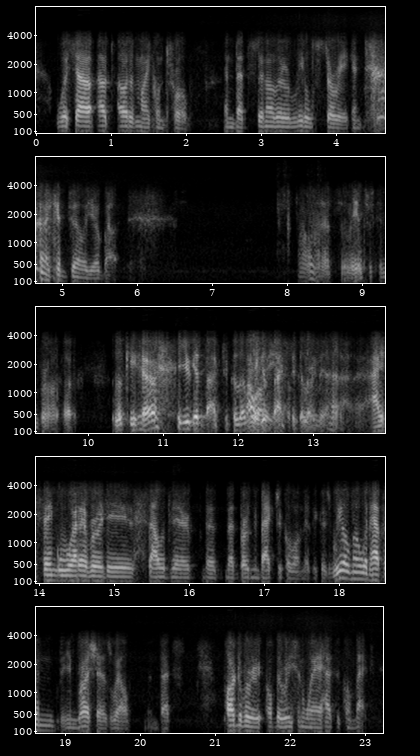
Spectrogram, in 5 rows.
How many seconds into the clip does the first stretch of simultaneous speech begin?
12.1 s

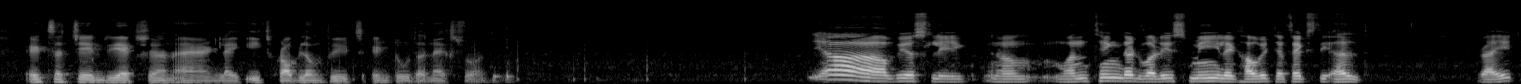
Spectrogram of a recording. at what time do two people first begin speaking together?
none

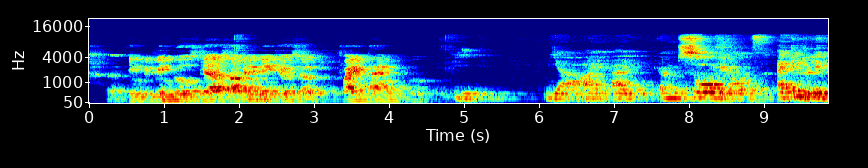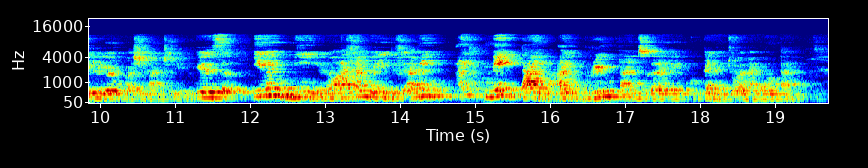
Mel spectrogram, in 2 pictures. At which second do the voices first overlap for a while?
none

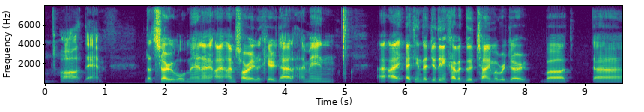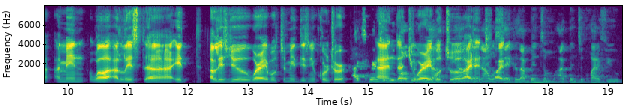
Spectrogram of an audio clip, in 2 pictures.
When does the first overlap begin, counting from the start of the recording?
15.1 s

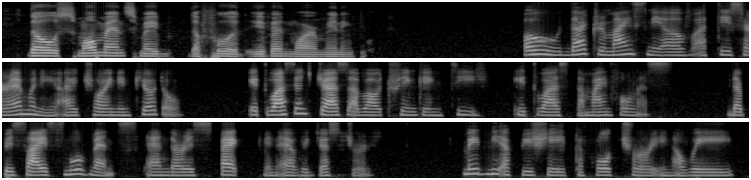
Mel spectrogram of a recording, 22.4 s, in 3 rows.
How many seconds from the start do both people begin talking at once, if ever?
none

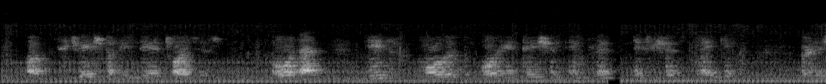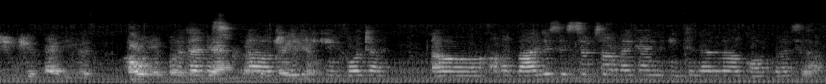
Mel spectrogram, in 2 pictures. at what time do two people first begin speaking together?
10.0 s

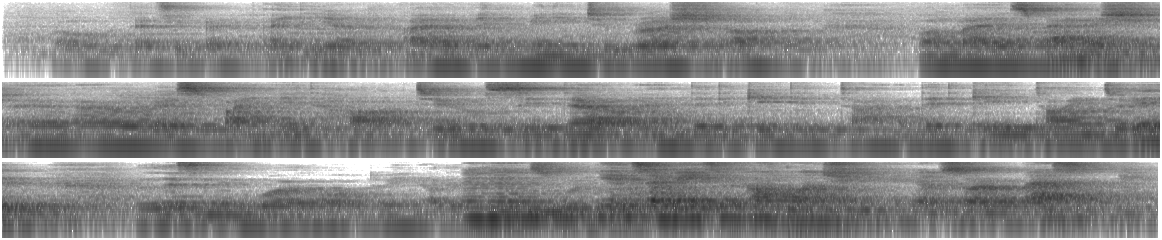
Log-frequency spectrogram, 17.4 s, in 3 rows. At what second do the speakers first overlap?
13.9 s

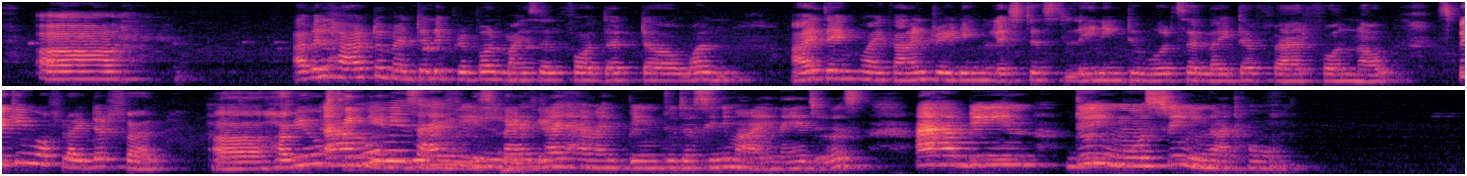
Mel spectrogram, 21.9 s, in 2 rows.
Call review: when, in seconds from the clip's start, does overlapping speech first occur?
13.4 s

